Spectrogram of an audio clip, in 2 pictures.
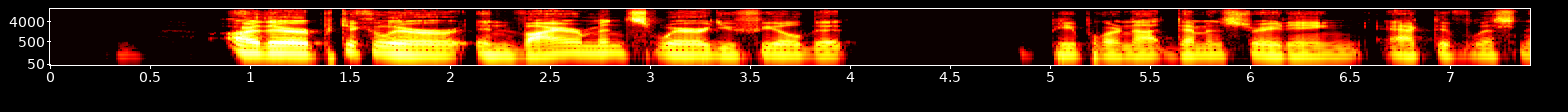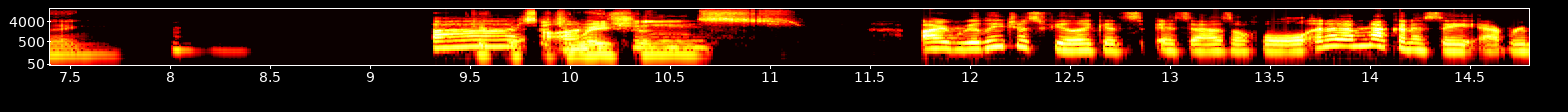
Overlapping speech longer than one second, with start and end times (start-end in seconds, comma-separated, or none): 9.4-10.7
